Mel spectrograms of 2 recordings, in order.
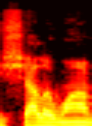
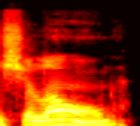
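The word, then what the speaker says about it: שלום: There were no O sounds in Hebrew. In ancient Hebrew did not have any O sounds. So when you say shalom, that is not of ancient Hebrew origin, right? That's dealing with the accents of the Europeans that have interpolated our language.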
